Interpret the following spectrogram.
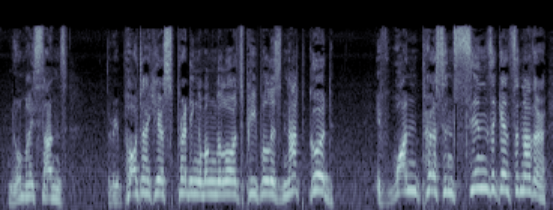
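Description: A very old priest, speaks in a high, husky voice. He is a weary, grieving father, solemn and reproachful, in the manner of a dramatized scripture audiobook. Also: fairly bright tone, full character voice. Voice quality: husky, aged voice.

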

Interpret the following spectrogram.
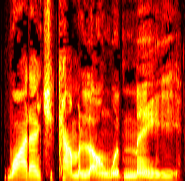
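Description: A man performs a young street tough from an audiobook thriller, sleazy and mocking. The voice is a nasal whine, lifted in pitch, with a phony American twang. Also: sing-song, a little slow, creaky, clean tone, dry recording, lo-fi sound. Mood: sneering, taunting. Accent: put-on American. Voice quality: nasal, whining.

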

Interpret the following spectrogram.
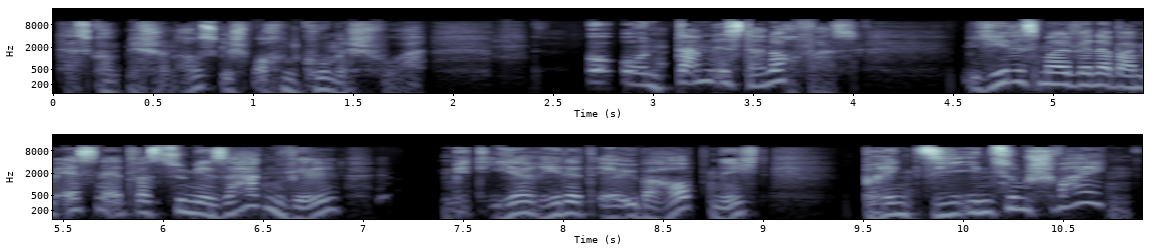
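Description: A man's voice: a little high, sing-song, normal speed, a little mellow, breathy edge, no echo, clean studio sound, pitched above the performer's own voice, full character voice. A man voicing an unhappy young country boy in a storybook reading, talking earnestly and near tears. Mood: secretive. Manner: earnest, upset and tearful. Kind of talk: storybook character voice.

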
